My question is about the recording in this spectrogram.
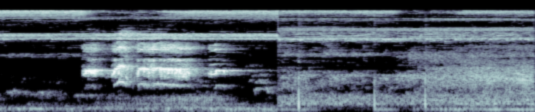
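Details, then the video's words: Junglefowl calling from high in a riverside tree some distance away in forest. A rough, stacked crow lasts nearly two seconds, followed by quieter forest background with a few sharp clicks and a steady low hum. "Nah, di atas sana ya, itu suara ayam hutan."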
